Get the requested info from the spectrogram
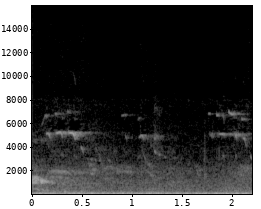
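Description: Faint chirps of small birds, a few short high calls near the start and again near the end, over a steady low rumble of wind on the microphone.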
